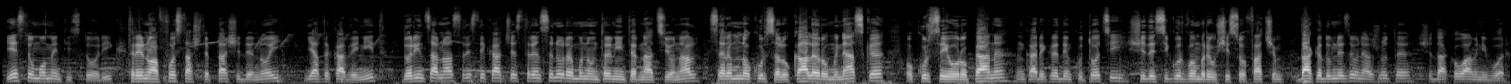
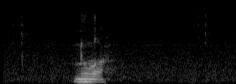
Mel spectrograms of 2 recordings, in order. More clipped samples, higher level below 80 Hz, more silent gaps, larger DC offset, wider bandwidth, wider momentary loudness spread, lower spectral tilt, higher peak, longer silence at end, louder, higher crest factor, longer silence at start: neither; first, -52 dBFS vs -64 dBFS; neither; neither; first, 15.5 kHz vs 11.5 kHz; second, 11 LU vs 26 LU; second, -3 dB/octave vs -7.5 dB/octave; first, -6 dBFS vs -16 dBFS; second, 0.05 s vs 1.25 s; first, -23 LUFS vs -32 LUFS; about the same, 16 dB vs 20 dB; second, 0.05 s vs 0.75 s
